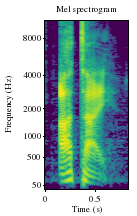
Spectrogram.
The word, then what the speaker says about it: atai: No, it rhymes with necktie. – Oh, I thought we were doing atashi, but... – it's very similar. On. It's actually atai. – Atai. – Yeah. – Oh. – If any of you people... – It doesn't rhyme with a tie. It's literally a tie.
